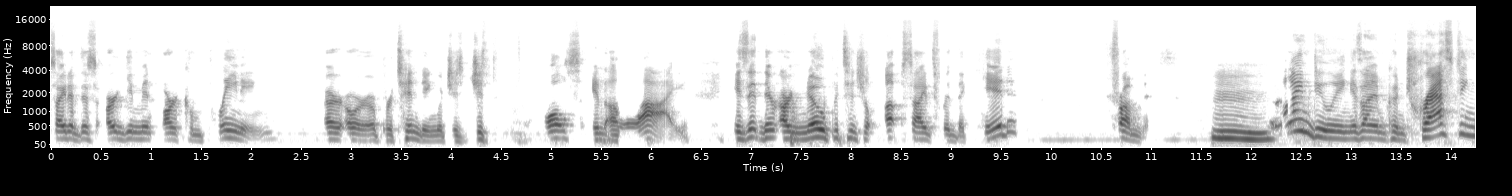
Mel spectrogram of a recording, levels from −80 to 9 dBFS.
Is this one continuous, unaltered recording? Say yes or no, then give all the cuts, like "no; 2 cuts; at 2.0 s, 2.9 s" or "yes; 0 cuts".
yes; 0 cuts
